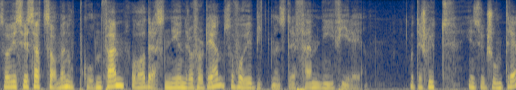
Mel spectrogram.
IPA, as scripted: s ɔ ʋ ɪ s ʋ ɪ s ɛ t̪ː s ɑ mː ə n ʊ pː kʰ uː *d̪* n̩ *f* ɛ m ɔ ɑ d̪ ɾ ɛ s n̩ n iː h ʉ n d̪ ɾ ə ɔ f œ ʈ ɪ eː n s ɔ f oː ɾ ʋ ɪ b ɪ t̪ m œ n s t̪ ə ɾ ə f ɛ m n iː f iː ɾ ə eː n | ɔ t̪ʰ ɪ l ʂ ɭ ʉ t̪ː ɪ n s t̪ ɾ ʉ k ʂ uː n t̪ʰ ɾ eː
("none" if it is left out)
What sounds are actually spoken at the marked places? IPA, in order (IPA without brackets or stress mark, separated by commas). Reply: d̪, f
